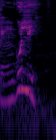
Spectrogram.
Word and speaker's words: Nguli: Not Ngulu, but Nguli.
